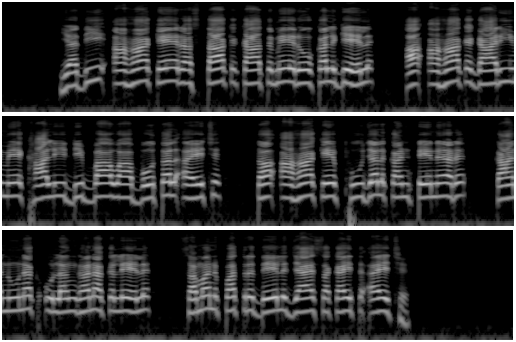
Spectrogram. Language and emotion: Maithili, neutral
